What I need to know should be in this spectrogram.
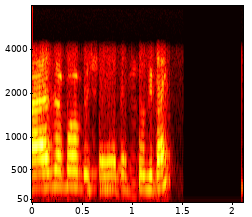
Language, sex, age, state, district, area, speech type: Assamese, female, 30-45, Assam, Jorhat, urban, conversation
